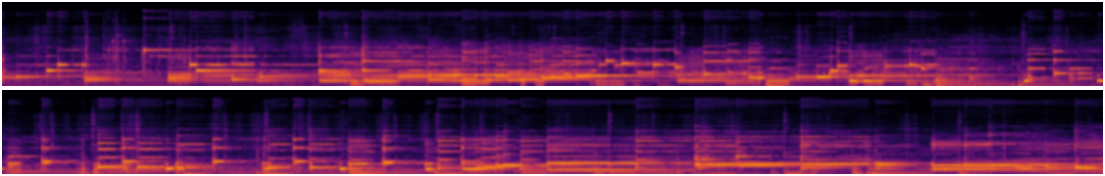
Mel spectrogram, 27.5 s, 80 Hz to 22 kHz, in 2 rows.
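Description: Keyboard music playing back from a cassette on a Marantz PMD-221 portable cassette recorder, a mono machine, as a test of its playback.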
